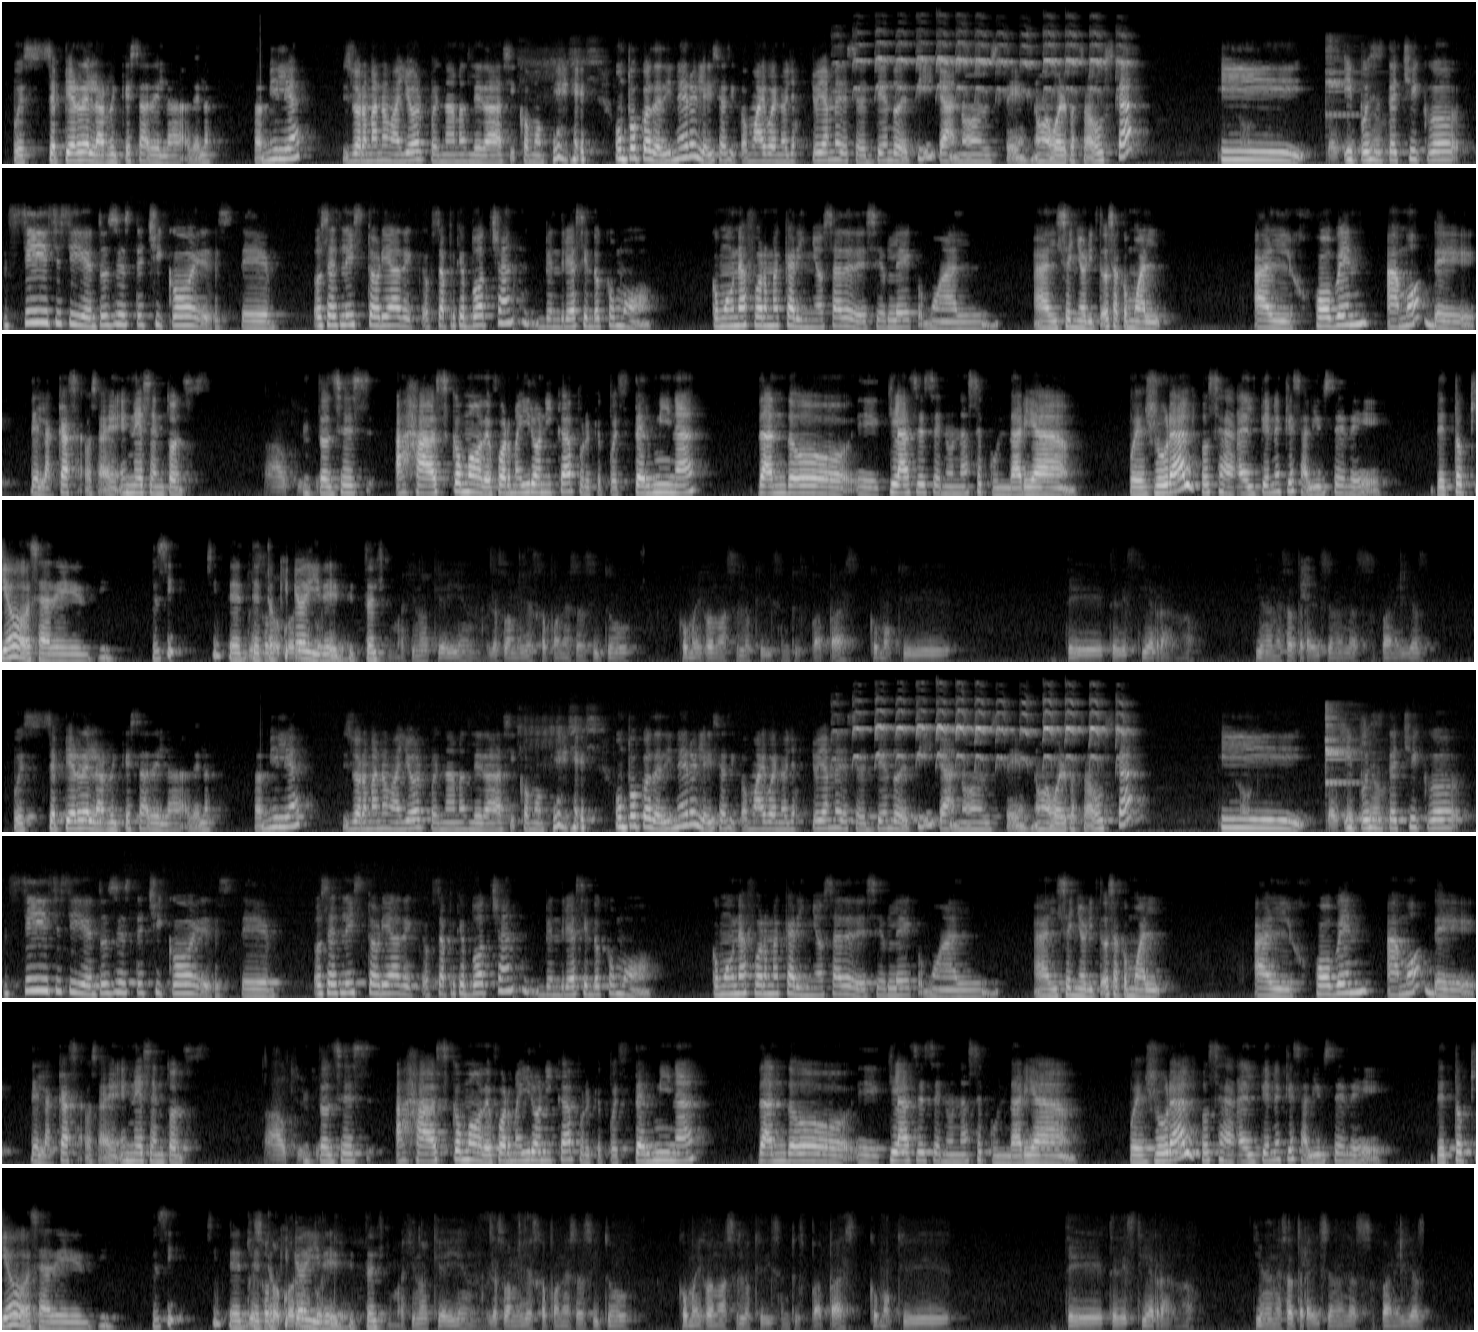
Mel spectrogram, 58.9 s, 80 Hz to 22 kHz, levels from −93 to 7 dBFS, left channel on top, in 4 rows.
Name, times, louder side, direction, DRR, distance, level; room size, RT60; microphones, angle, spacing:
voice 1, 0.0-2.1 2.5-3.0 3.4-5.9 6.1-11.3 12.2-13.0 13.4-17.5 17.9-21.2 21.8-24.7 25.1-26.3 27.3-29.5 29.8-31.3 32.7-33.0 33.4-36.4 37.0-40.2 40.8-43.3 43.8-45.3 45.7-45.9 46.3-46.8 47.1-47.6 47.9-48.0, left 3 dB, 35° left, 0.8 m, -27 dB
sound 1, 3.1-19.5, right 2 dB, 15° right, 4.7 m, -36 dB
sound 2, 13.2-15.0 15.5-16.0, right 7 dB, 60° right, 4.2 m, -42 dB
voice 2, 13.2-13.9 32.1-32.7 46.6-47.7 48.1-50.5 51.0-53.7 54.8-56.2 56.7-58.4, right 3 dB, 85° right, 1.2 m, -38 dB
17.5 x 10.0 x 5.3 m
head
